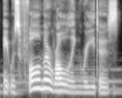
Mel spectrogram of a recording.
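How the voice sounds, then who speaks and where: A woman reading written online comments aloud in a measured, earnest way. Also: on the low side, animated, mellow, faint music behind.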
